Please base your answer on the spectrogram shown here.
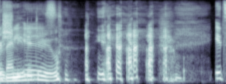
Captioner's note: all chuckle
